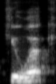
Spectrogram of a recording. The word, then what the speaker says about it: Qwork: It's pronounced Qwork, not Qwork. Qwork, yeah, like the English word Quirk, like quirky.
